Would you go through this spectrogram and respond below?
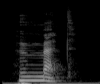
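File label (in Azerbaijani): "hümmət", Azerbaijani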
